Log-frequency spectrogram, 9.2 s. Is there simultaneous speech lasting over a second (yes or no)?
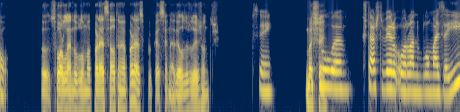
no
